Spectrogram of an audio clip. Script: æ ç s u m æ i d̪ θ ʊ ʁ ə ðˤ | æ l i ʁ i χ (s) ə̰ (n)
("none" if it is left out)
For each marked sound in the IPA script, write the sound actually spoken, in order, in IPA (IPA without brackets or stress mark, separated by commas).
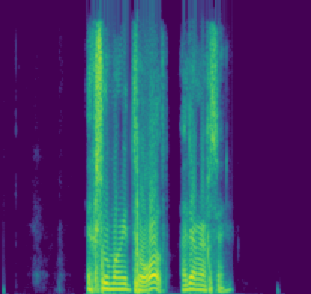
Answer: s, n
